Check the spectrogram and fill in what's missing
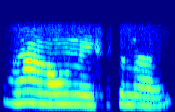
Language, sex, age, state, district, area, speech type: Telugu, female, 18-30, Andhra Pradesh, Sri Balaji, urban, conversation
